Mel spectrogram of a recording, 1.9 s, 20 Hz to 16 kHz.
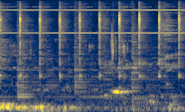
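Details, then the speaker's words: Jio F220b phone with no proper sound, owner notes water damage can short the sound IC or components: sharp tick about five times a second from the speaker whatever ringtone is chosen instead of the ringtone; cause unconfirmed, before cleaning and repair. "Sound आ रहा है, देखिए टिक टिक टिक टिक करके साउंड आ रहा है, कोई भी ringtone change करने से टिक टिक टिक टिक करके साउंड आ रहा है।"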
